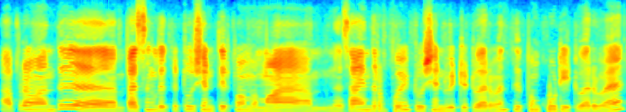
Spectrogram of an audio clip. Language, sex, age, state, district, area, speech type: Tamil, female, 45-60, Tamil Nadu, Krishnagiri, rural, spontaneous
